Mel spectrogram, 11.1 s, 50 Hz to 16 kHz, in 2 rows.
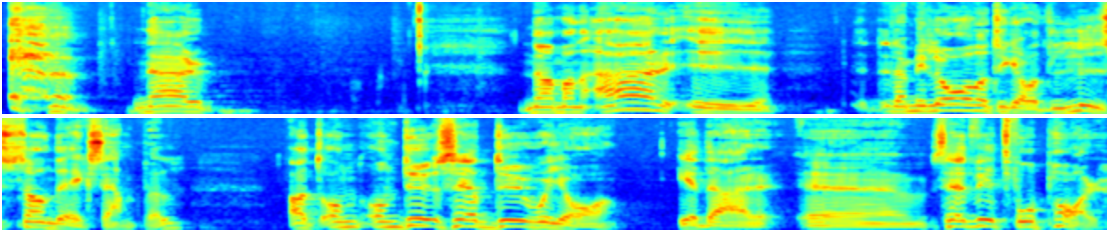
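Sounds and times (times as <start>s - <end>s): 
person coughing: 0.0s - 0.6s
speech: 0.2s - 1.2s, 2.6s - 11.0s.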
